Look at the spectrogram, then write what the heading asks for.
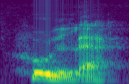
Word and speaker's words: Hole: where I learnt that it's not pronounced Hole. Does he say here how it's pronounced? I'm not gonna try. Oh yeah, Hule.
